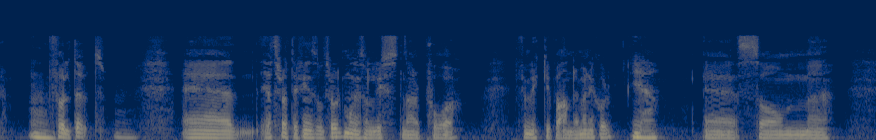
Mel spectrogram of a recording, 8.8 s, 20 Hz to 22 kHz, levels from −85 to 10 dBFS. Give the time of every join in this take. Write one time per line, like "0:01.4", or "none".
none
